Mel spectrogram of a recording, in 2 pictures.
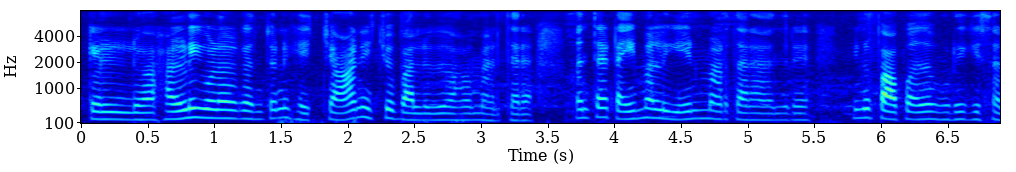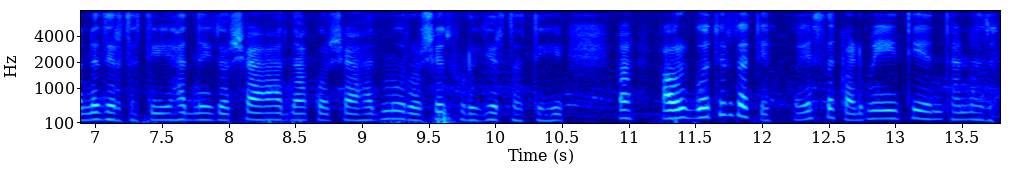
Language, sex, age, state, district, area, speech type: Kannada, female, 30-45, Karnataka, Koppal, urban, spontaneous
